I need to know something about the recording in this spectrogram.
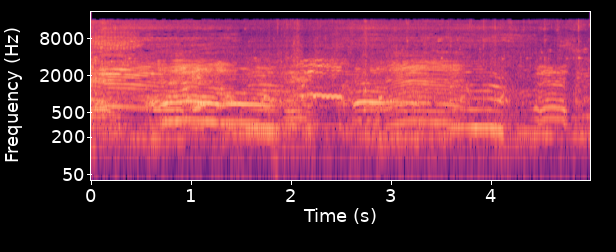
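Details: Sheep swimming across a river, some jumping into the water, bleating in overlapping wavering calls from several animals at once, a steady chorus with no pauses.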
